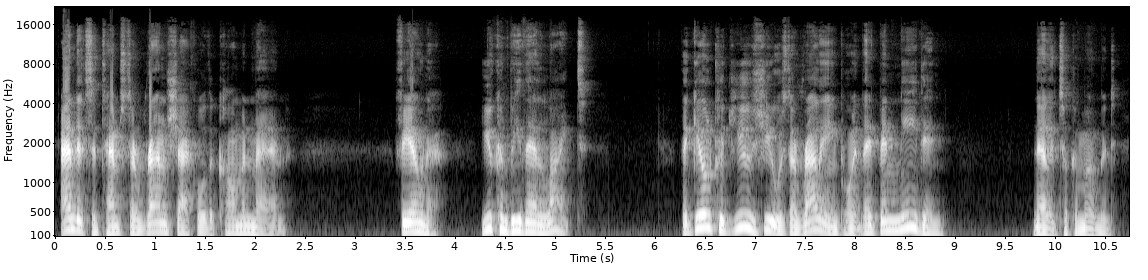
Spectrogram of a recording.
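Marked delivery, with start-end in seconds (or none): 3.4-8.9 higher, eager voice; earnest, bright-eyed persuasion; Nelly's voice. Acted.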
